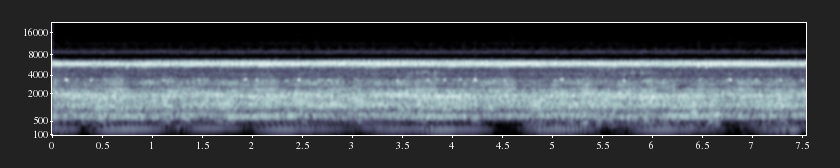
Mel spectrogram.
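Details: Several banded bullfrogs (Isan name อึ่งขี้ค้าน) advertise for mates in water after heavy early rainy-season rain. Low, nasal notes roughly a second long follow one another closely, set against a loud, continuous whirring chorus of frogs and insects.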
